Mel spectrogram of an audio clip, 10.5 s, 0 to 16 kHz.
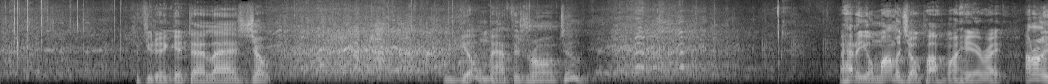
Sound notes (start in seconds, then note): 2.9 laughter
